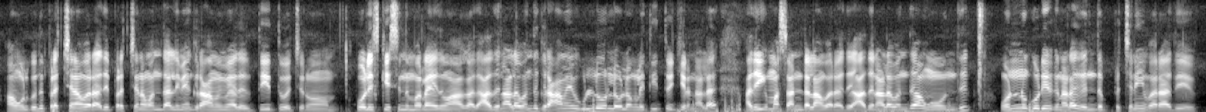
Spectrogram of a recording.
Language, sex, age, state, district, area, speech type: Tamil, male, 18-30, Tamil Nadu, Nagapattinam, rural, spontaneous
